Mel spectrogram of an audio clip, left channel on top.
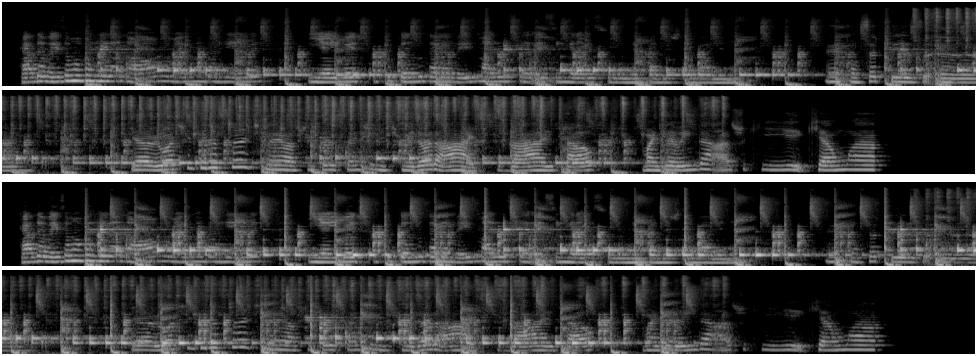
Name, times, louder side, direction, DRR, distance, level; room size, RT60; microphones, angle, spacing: voice 1, 0.2-2.7 3.1-7.5, right 1 dB, 20° right, 0.7 m, -32 dB
sound 1, 0.8-16.7, right 6 dB, 65° right, 0.4 m, -29 dB
voice 2, 8.2-10.1 11.0-18.5, left 4 dB, 45° left, 0.4 m, -32 dB
sound 2, 9.1-17.0, left 5 dB, 80° left, 0.8 m, -37 dB
4.5 x 2.8 x 2.4 m
head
